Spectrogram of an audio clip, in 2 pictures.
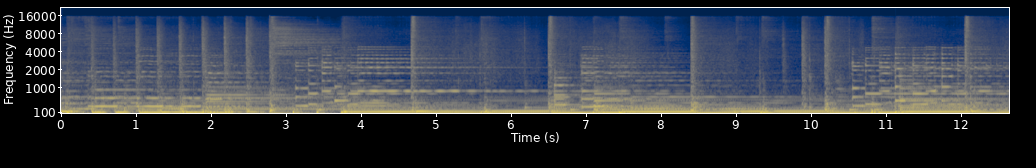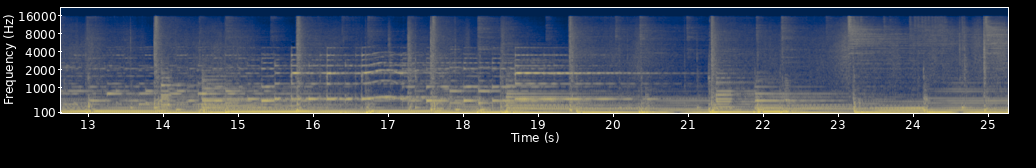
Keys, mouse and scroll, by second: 1.1-4.5 drag, 4.5 ctrl+i, 8.2-11.1 typing, 10.6 click, 11.3 click, 12.7-13.3 typing, 13.4 click, 15.3-16.0 typing, 16.1 click, 17.1-18.2 typing, 18.3 click.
